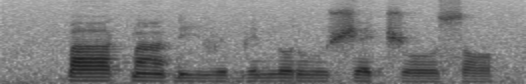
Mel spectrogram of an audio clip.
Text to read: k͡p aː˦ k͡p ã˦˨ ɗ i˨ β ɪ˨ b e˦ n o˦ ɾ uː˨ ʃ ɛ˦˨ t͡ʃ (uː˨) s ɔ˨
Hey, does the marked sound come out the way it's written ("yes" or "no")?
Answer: no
